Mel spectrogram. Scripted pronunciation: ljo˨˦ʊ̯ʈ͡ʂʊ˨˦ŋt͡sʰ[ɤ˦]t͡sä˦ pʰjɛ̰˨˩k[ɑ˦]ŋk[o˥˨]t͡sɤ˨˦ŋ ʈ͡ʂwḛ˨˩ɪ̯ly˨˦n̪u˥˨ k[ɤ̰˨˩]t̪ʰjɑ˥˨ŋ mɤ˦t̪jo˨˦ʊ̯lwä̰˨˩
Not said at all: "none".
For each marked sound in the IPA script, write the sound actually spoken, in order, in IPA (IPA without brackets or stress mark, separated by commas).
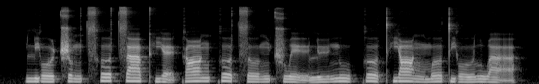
ɤ˦, ɑ˦, ɤ˥˨, ɤ˥˨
